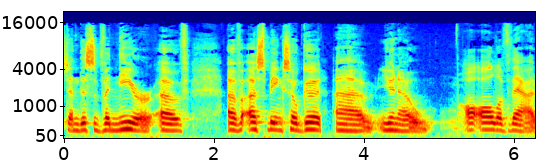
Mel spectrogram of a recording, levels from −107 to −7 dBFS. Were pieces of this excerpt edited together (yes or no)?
yes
